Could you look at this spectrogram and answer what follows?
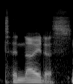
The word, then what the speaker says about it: tinnitus: Can confirm it's called tinnitus. – No, it's tinnitus. You need to look that up. That's actually how it's pronounced. You've been saying it wrong, as has your grandfather, for years. It's tinnitus.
